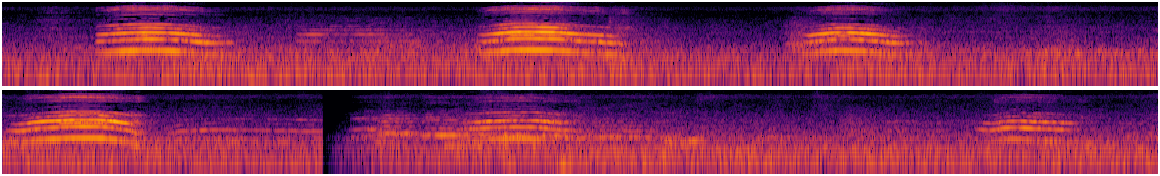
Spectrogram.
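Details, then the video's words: Hungry cat meowing insistently; six drawn-out, rising-then-falling meows roughly every two seconds over a steady background hum, with a brief click near the middle. "Hungry Cat Meowing"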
